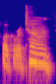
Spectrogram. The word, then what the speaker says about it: Boca Raton: And it was originally incorporated in 1924, and they spelled it like it's pronounced, Boca Raton. In 1925, they dropped the E, but kept the pronunciation.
